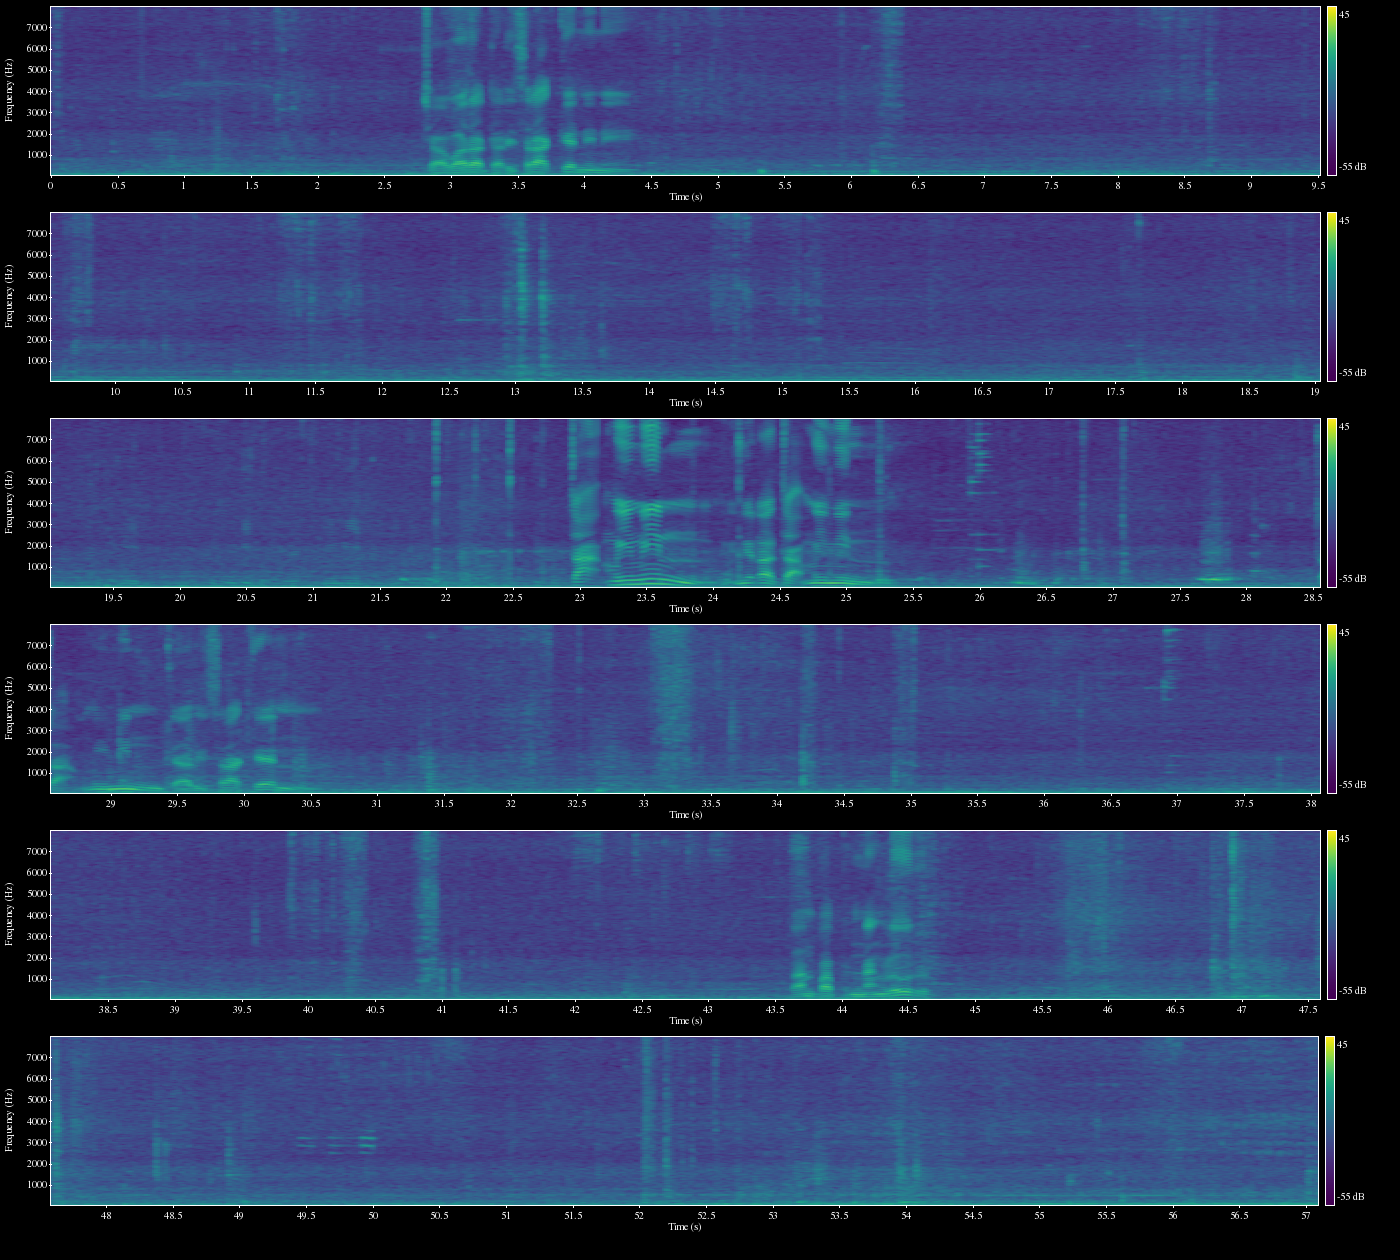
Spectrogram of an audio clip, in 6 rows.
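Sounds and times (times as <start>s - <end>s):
low machinery engine hum: 0.0s - 57.0s
trowel scraping on concrete blocks: 6.0s - 6.5s, 8.0s - 8.8s, 11.0s - 12.0s, 14.3s - 15.5s, 31.5s - 35.4s, 39.8s - 41.2s, 45.6s - 47.4s, 55.6s - 57.0s.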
